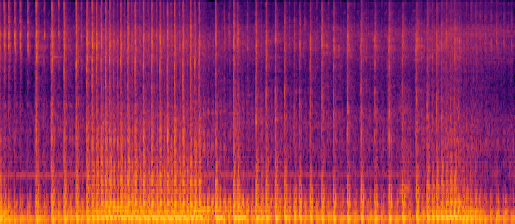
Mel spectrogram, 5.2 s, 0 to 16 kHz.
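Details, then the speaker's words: Yamaha Y15 upgraded to 70mm with full Tobaki parts, on a temporary ECU with throttle held slightly open since the TPS screw can't raise idle, before dyno; loud uneven low burble, noisy because fuel is slightly rich at the bottom end. "Kita dengar sikit bunyi dia macam mana. Dia agak bising sebab minyak agak lebih sikit lah belah bawah tu."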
